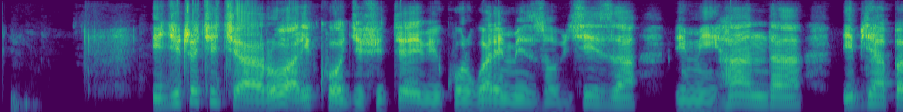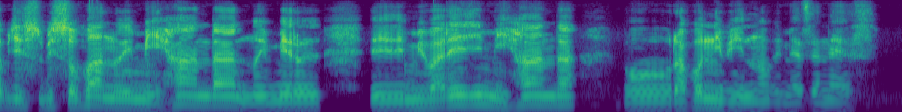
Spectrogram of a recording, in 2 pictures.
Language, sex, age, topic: Kinyarwanda, male, 25-35, government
